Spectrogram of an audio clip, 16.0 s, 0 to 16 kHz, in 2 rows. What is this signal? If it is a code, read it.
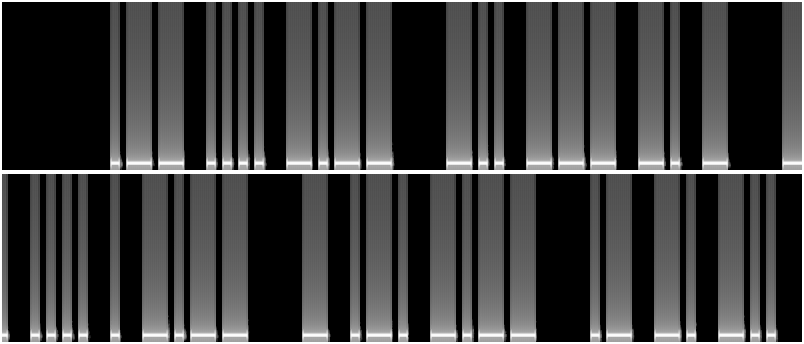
Morse code, heard as a keyed tone, about 15 wpm, 700 Hz. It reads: WHY DONT THEY TRY AND
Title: Sentences from Top 1000 Words - Review Part 5 - 15wpm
